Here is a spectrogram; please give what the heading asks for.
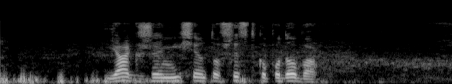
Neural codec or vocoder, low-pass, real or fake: none; 7.2 kHz; real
